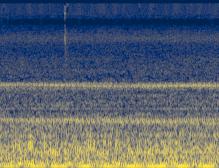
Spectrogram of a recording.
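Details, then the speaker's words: Rooftop unit at a site where the freezer isn't keeping up: running but sounds bad, heavy low droning hum with steady high whine, rough and shaking, vibrating a lot; cause not identified, technician thinks the equipment needs repairs. "this one's working. It's just, it sounds bad. Like it's vibrating a lot."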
